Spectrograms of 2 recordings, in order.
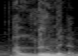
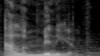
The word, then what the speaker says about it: aluminium: one is pronounced differently aluminum aluminum in British English that's aluminium very different aluminum is American and we have airplane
